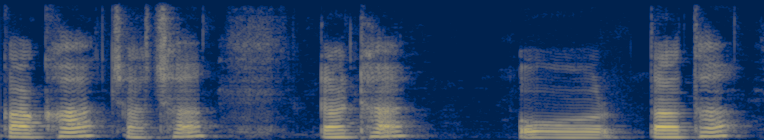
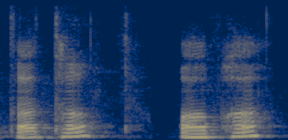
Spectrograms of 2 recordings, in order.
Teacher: ऐसी ध्वनियां जिनके उच्चारण में नाद या गूंज नहीं होती है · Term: अघोष वर्ण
